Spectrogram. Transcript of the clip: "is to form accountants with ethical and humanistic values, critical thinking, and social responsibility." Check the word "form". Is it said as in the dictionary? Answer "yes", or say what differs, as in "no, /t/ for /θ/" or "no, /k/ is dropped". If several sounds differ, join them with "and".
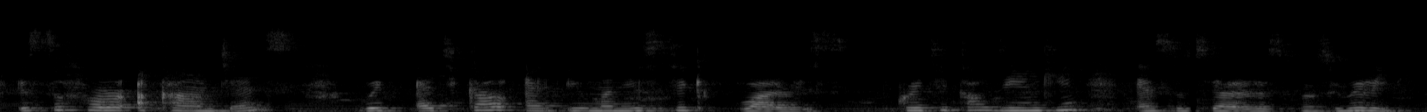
no, /m/ is dropped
